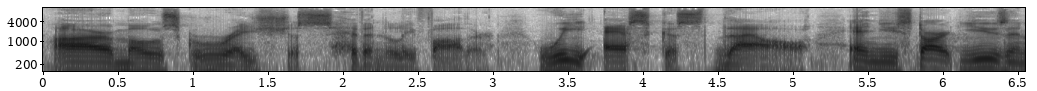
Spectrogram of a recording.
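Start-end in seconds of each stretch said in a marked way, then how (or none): 0.1-5.1 much lower, slow, solemn Elizabethan prayer tone; religious prayer voice. Retold or imitated. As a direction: put on a pious, archaic preacher voice. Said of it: "change your whole voice and character".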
